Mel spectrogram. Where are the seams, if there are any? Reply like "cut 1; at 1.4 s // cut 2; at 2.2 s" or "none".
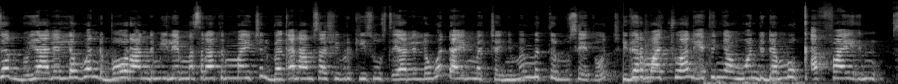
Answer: cut 1; at 6.0 s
